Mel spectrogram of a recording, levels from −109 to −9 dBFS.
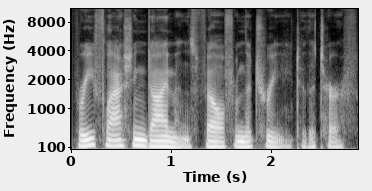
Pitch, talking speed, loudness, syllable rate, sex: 120 Hz, 210 wpm, -17 LUFS, 4.3 syllables/s, male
